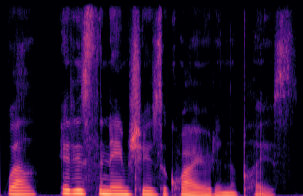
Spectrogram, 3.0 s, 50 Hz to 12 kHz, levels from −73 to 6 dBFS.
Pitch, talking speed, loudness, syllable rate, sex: 190 Hz, 200 wpm, -16 LUFS, 5.3 syllables/s, female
